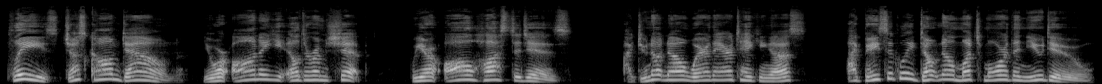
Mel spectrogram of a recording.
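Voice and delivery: high-pitched character voice, measured; Ilse steadying the others. A narrator's reading. Ilse calms and informs the hostages.

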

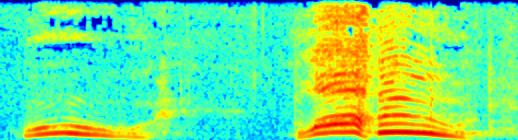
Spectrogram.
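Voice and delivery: very high, very loud celebratory whoops; joyful whoop. Real, not acted. Pastor whoops in joy to the congregation, very high. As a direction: whoop like the revival has come. Cheering about what is coming.

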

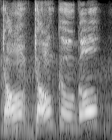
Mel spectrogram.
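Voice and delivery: mock girlfriend scolding him; upset girlfriend. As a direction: imitate the girlfriend nagging. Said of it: "She was like".

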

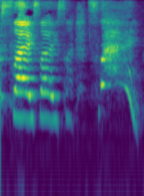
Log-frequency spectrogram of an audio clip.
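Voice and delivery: hammed-up shrieking catchphrase; screamed slay. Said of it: "hammed-up catchphrase chant".

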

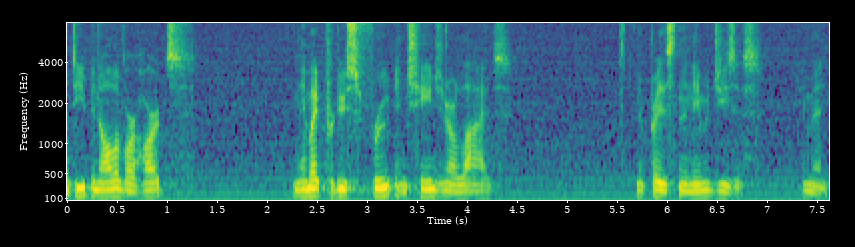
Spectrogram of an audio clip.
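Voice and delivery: quiet, reverent prayer voice. Real, not acted. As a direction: pray softly and humbly before the sermon. Pastor leads opening prayer.

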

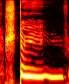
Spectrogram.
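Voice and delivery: high, very slow, stretched "Steve"; exaggerated Steve. Shown as a demonstration. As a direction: blow the name "Steve" up into a hammy drawl. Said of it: "we exaggerate and we elaborate".

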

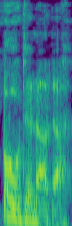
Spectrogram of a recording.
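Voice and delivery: loud mock-stern telling-off; booming, exaggerated OH-denarda; stern correction. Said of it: "look at us stern and go".

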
